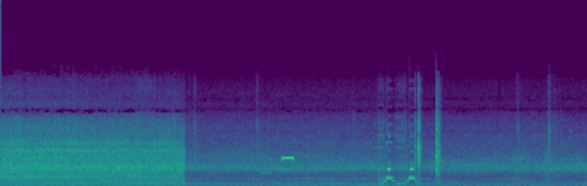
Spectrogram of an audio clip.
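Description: A vehicle engine running steadily under loud rushing noise that cuts off abruptly about two seconds in, leaving a quieter, steady engine hum. A few short high chirps and two sharp clicks come about four seconds in.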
